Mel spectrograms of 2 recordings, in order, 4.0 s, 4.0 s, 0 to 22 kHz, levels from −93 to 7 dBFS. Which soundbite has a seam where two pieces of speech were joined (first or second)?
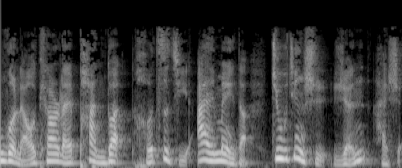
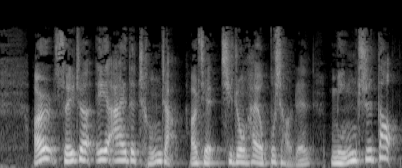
second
